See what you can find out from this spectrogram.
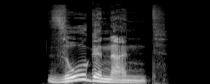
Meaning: so-called
- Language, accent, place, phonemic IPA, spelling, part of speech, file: German, Germany, Berlin, /ˈzoːɡəˌnant/, sogenannt, adjective, De-sogenannt.ogg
